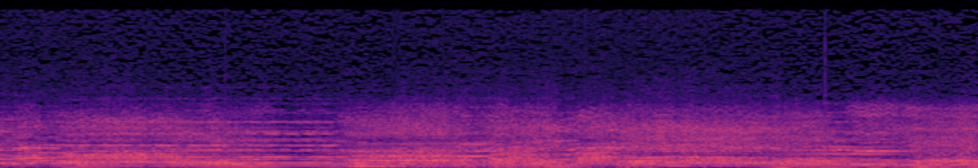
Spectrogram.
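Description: Choral music: a choir singing long held chords.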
